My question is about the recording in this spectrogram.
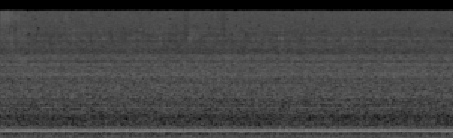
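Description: Quiet room tone: a steady low hum on one constant pitch over a faint hiss.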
